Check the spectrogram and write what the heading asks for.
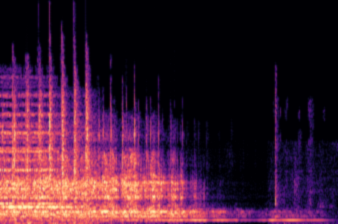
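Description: Live rock band playing the end of a song: electric guitar and drums play on, then thin out after about two seconds, leaving a single held note ringing out.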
